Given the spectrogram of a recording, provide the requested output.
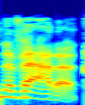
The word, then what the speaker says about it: Nevada: I had to, I wrote in my notes to make sure that it's pronounced Nevada, correct? – You got it just right.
